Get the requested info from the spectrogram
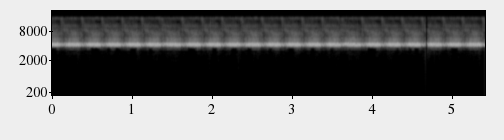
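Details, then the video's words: Night-time crickets in a moonlit farm meadow in summer, giving a constant high, ringing chirp that throbs in quick regular pulses, roughly four each second, with a brief dip near the end. "Cricket chirping sounds for sleeping"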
